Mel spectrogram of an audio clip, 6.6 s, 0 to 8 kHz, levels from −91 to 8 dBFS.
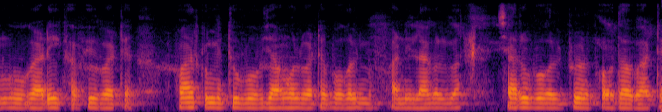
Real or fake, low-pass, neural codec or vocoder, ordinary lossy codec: fake; 7.2 kHz; vocoder, 22.05 kHz, 80 mel bands, WaveNeXt; none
